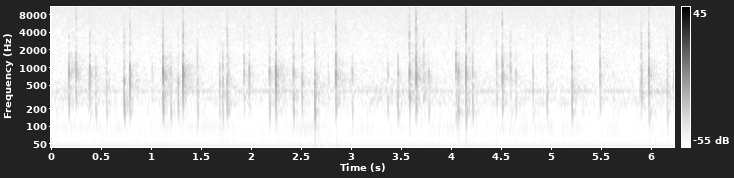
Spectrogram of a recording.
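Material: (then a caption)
Glass. Long nails tap the glass screen of an iPad in a quick, irregular run of around twenty light clicks. Each tap is a dry, sharp tick with a bright edge, dying out almost at once over a faint steady hum.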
